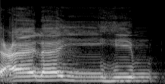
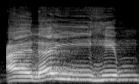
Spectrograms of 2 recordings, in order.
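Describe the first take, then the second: First: The ya sound is soft and light. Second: The ya sound is pressed hard and stressed. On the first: The speaker calls it right. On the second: The speaker calls it wrong. "itu tidak boleh"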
